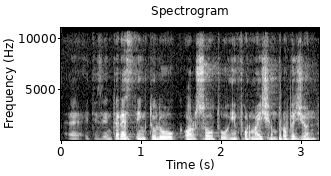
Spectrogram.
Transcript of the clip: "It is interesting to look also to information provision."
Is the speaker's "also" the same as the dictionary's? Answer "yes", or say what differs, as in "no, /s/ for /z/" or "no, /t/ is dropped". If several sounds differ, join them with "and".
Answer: yes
